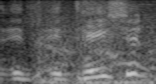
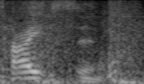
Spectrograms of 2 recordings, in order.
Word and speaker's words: Tyson: It's Tayson. It's Tayson, right? No, it's Tyson. Tyson.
